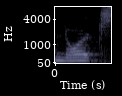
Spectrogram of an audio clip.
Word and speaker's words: Norwich: Could Jesse Lingard make it into the Norwich side? Yes. No, I don't think so. Because Todd Cantwell's Norwich, by the way.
